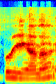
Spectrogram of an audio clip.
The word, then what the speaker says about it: Brianna: So, my name's Brianna. It rhymes with Indiana.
